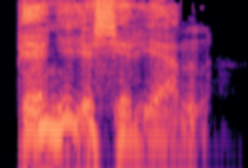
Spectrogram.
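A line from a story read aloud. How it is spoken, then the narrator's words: Pirate whispering. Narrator (Russian): прошептал пират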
